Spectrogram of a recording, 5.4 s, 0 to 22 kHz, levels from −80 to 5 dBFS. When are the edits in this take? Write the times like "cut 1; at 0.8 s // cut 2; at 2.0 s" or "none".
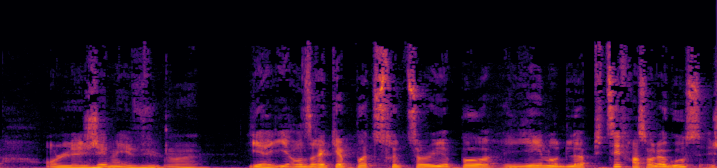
none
